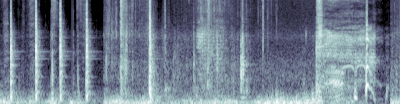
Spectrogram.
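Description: Quick sharp clicks and knocks from a Vauxhall Astra's snapped plastic fuel-filler flap being worked by hand, over a low wind rumble on the microphone. A loud thump comes right at the end.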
